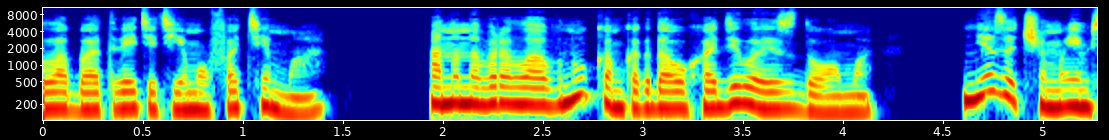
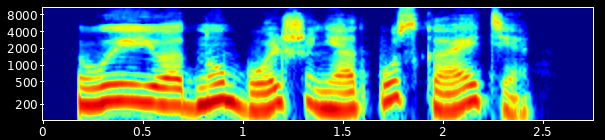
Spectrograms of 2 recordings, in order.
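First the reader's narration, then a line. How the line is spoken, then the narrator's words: Grumbling driver. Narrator (Russian): проворчал таксист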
